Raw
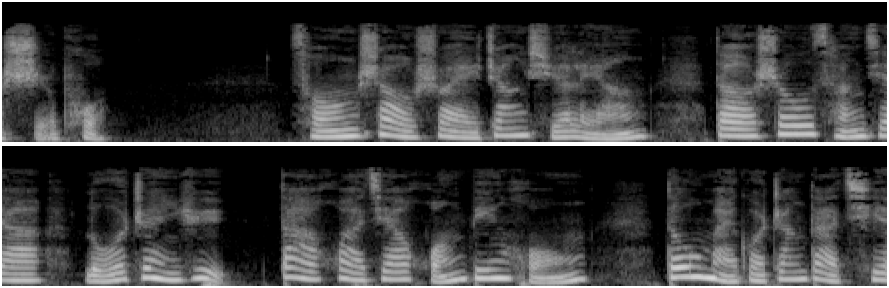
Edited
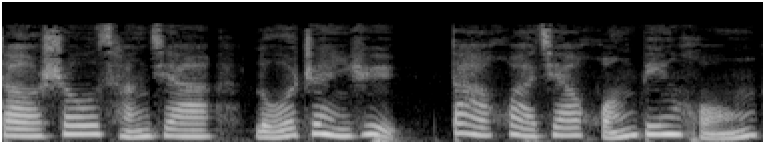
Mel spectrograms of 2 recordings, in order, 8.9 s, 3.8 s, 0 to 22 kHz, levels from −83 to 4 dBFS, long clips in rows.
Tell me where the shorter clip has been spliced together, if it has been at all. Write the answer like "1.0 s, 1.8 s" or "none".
none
